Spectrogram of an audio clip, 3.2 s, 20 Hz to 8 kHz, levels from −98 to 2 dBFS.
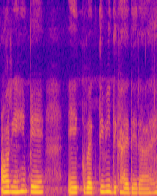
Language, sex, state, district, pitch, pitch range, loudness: Hindi, female, West Bengal, Alipurduar, 200 Hz, 190-215 Hz, -16 LUFS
